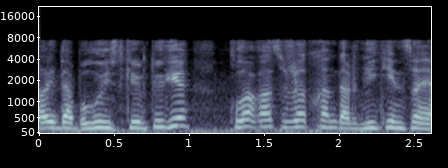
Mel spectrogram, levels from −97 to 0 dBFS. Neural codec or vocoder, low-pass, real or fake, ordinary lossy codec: codec, 16 kHz in and 24 kHz out, 1.1 kbps, FireRedTTS-2 codec; 7.2 kHz; fake; none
